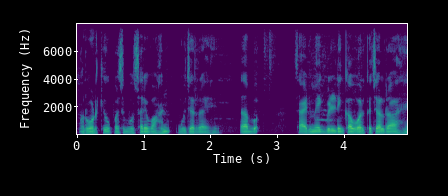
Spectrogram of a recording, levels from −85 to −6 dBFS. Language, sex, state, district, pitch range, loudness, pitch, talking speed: Hindi, male, Andhra Pradesh, Krishna, 100-115 Hz, -34 LUFS, 105 Hz, 230 wpm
